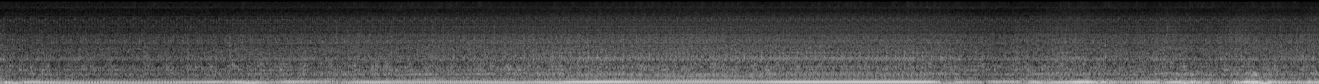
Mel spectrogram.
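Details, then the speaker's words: Audi RS6 V10 after a tune with upgraded high-pressure fuel pumps: the revs rise and fall smoothly with only a light, even injector tick; the earlier top-end tapping, blamed on a hydraulic cam follower, is gone; normal injector ticking. "so right now it's mostly just like injector noise but I put the footage on from before it went for a tune how it sounds like and I wasn't happy at all"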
